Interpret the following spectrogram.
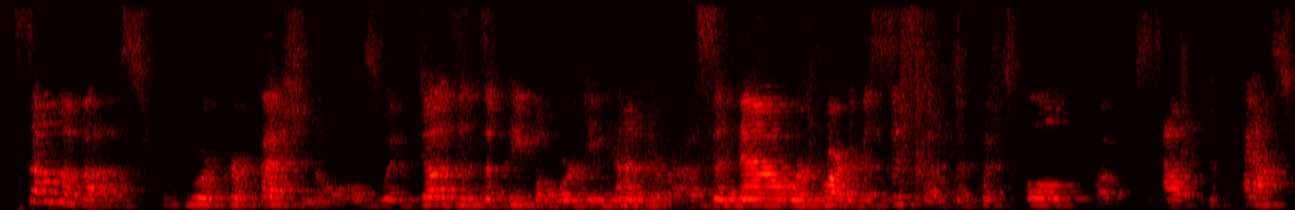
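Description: A woman's voice: a little high, normal speed, few pauses, fairly bright tone, natural voice. A woman playing an effusive, proud older former professional in a staged play reading. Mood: dramatic, apologetic. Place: small theatre stage, indoors. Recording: very echoey theatre, distant microphone.

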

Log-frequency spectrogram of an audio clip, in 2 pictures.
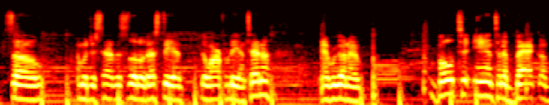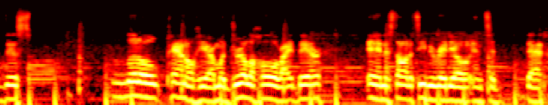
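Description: A man's voice: a little high, level tone, moderate pace, faint music behind. A man narrating as he installs a radio in his truck, talking casually to the camera, rambling and correcting himself with lots of fillers. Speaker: DIY vlogger installing a CB radio. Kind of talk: casual how-to narration while working. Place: inside a pickup truck cab and garage.

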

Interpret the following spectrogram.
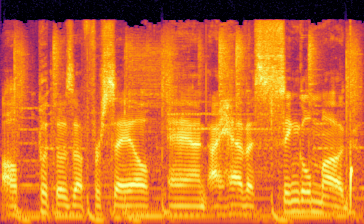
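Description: A man in his thirties casually talking to camera from inside his camper van, relaxed and jokey. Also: medium pitch, normal speed, over music. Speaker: vlogger. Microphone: camera at close range.

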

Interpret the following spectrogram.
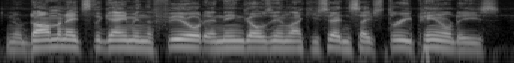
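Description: A young man talks fast and earnestly in a postgame interview, stumbling over restarts and leaning on "I mean". He is soaked from a celebratory river jump and speaks outdoors at night. His voice sits at an ordinary pitch for a man. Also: fairly even intonation, dry recording. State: soaking wet after a river jump. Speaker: high school soccer coach.

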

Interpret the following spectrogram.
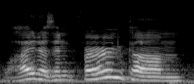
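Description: A woman's voice: medium pitch, animated, extremely slow, lo-fi sound, slight background noise. A woman voicing a bewildered, forlorn young male pig in a children's storybook, speaking plaintively.

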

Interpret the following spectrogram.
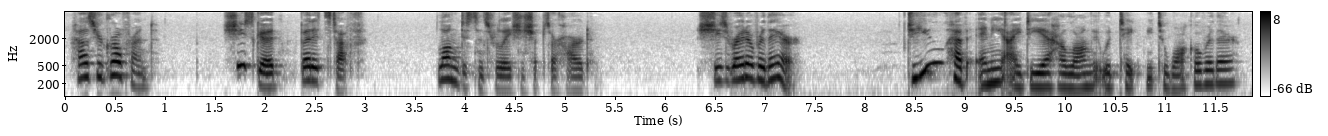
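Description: A woman's voice: on the low side, lively intonation, normal speed, long pauses, warm tone. A woman reading a children's comic aloud, playfully switching tone between the characters. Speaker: read-aloud narrator. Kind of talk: children's comic read-aloud, acting out dialogue.

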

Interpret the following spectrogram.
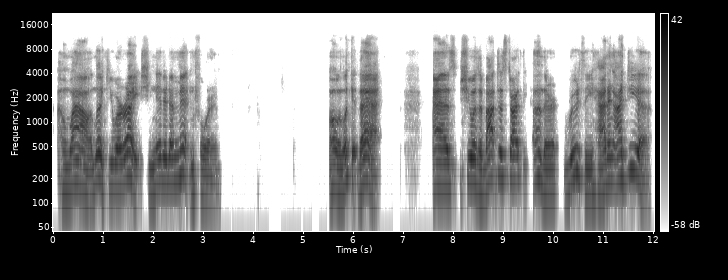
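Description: A man reading a picture book aloud to children, pausing to ask them gentle questions between passages. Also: fairly high pitch. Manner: slow, pausing reading with small slips. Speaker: children's storyteller. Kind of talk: read-aloud storytime.

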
